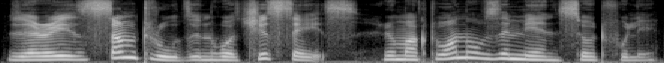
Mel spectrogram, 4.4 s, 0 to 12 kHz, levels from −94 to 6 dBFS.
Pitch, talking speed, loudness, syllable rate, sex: 210 Hz, 190 wpm, -17 LUFS, 4.8 syllables/s, female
